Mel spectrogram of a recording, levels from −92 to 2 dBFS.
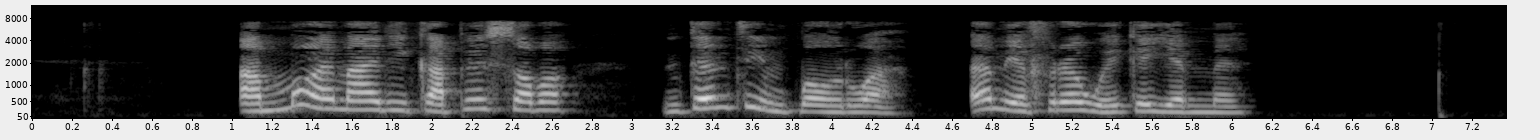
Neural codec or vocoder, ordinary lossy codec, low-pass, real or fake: none; AAC, 48 kbps; 7.2 kHz; real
